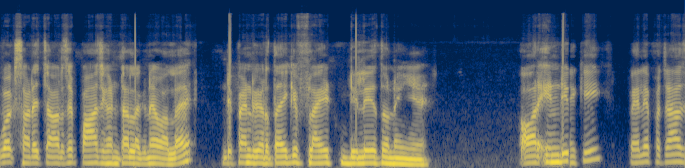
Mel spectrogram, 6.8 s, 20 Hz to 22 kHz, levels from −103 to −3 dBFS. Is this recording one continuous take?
no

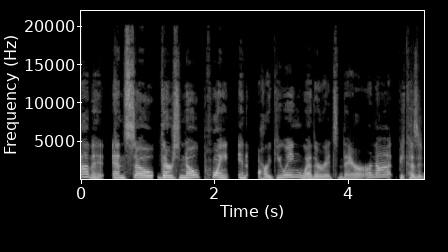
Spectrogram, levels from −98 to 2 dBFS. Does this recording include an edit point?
yes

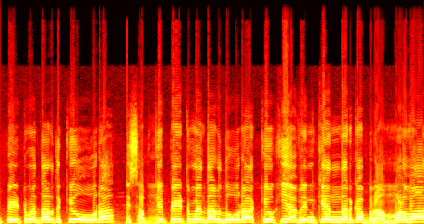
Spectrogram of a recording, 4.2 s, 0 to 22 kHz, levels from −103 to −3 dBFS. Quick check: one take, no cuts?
no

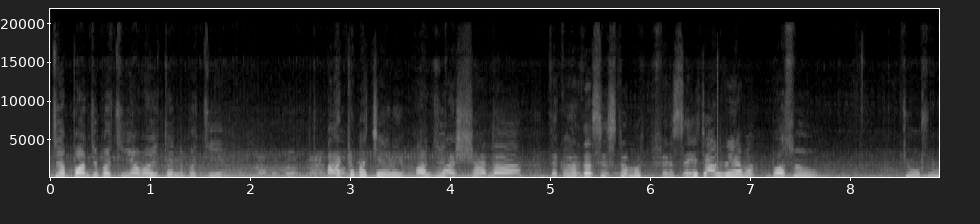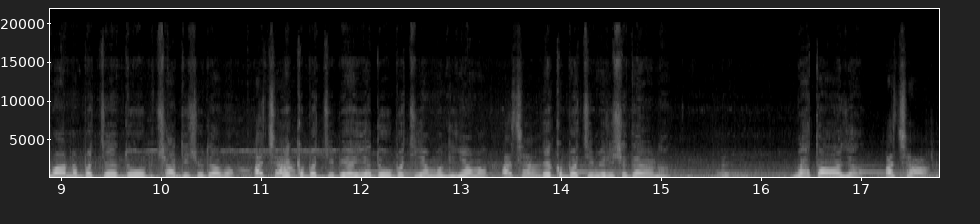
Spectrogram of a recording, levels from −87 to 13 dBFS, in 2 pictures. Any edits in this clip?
yes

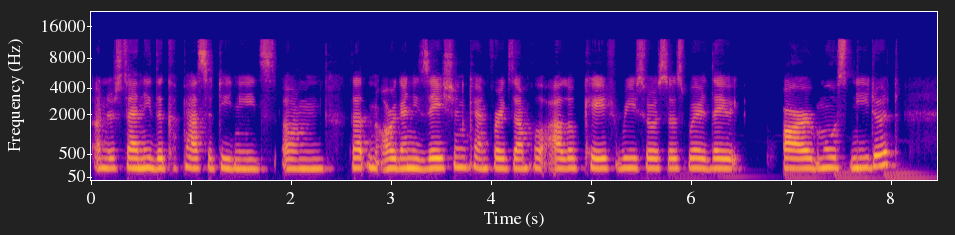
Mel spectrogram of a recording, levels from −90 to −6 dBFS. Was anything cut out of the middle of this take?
no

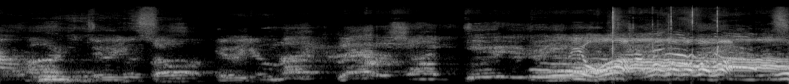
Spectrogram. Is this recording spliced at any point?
no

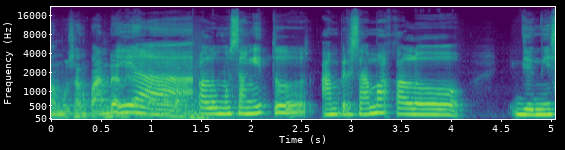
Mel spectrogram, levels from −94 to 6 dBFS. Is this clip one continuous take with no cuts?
no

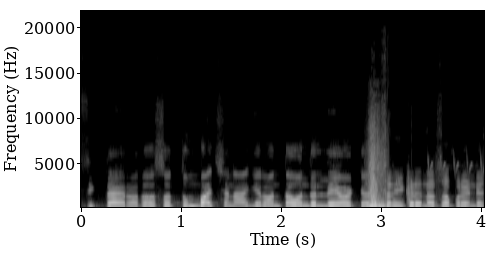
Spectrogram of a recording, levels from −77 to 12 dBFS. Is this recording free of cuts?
no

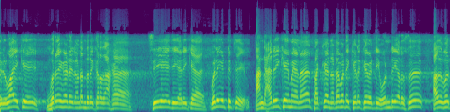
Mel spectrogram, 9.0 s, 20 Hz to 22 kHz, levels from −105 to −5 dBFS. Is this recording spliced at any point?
yes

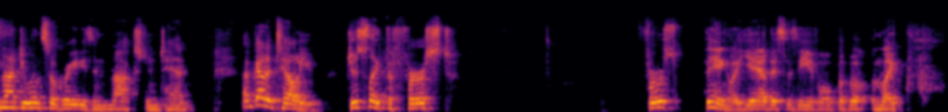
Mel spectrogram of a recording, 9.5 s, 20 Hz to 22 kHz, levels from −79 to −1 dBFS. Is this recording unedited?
no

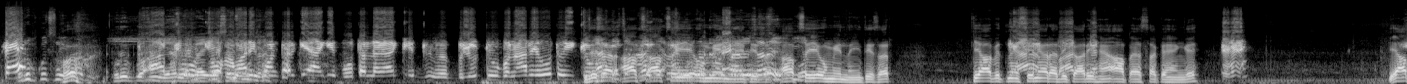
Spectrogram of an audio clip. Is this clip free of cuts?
yes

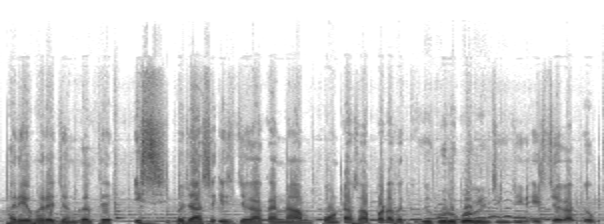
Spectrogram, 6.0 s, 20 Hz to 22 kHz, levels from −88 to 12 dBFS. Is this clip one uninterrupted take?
no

